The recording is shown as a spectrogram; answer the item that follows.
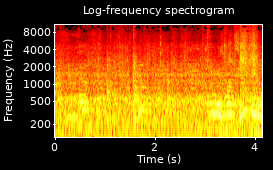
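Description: Voices that no words can be made out of, over soft background music, with a steady low hum underneath; the voices grow louder near the end.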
